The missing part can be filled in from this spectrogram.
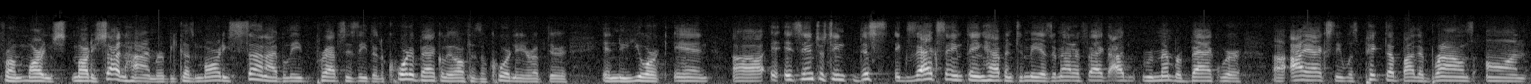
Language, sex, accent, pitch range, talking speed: English, male, American, 155-195 Hz, 205 wpm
